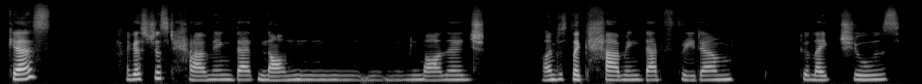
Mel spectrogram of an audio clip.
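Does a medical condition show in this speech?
Yes: stutter; stutter diagnosed at age 5, increased with age, about 20 speech therapists in childhood, paid for cure scam; ongoing speech therapy, goals self-acceptance and disclosure, work accommodation to type in meeting chat, read aloud by others; not mild stutter, speaks short remarks, types longer ones, bad days block even two sentences; here blocks.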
